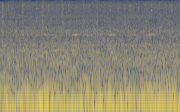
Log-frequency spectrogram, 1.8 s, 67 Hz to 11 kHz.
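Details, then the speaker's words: Small block Chevy V8 with hydraulic lifters idling, rocker loosened deliberately: light quick clatter over the rumble from a loose rocker arm with too little preload, before adjustment; rocker arm chatter. "What I'm going to do is loosen these to a chatter and then I'm going to tighten them. Now you hear that chatter."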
